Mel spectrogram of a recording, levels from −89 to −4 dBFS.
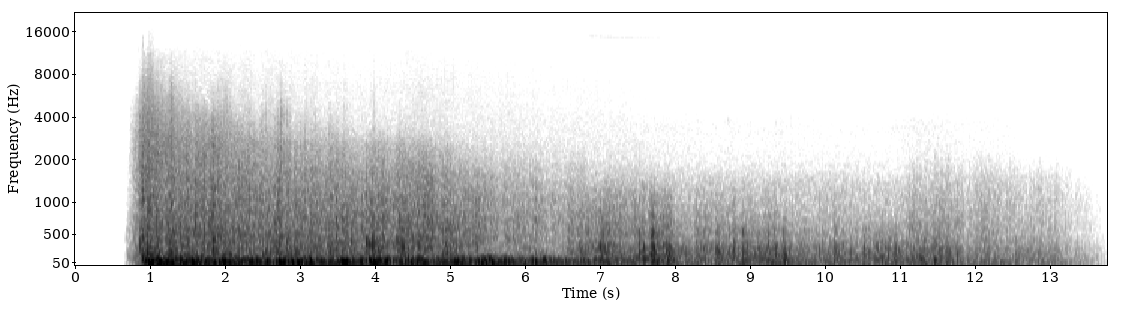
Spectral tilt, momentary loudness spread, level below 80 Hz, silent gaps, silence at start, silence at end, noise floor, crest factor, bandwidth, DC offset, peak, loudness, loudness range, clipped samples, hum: -10 dB/octave; 20 LU; -16 dBFS; none; 0.8 s; 1.4 s; -56 dBFS; 14 dB; 4.2 kHz; under 0.1%; 0 dBFS; -16 LUFS; 19 LU; 0.3%; none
